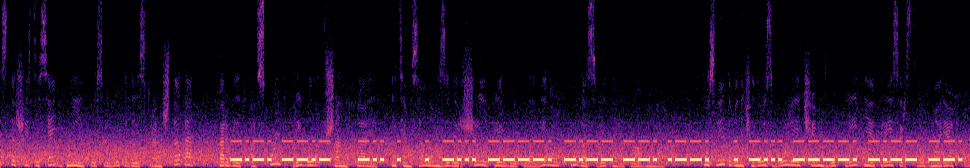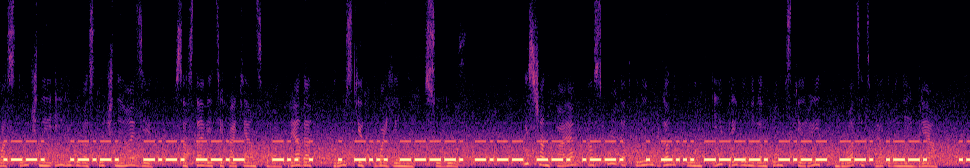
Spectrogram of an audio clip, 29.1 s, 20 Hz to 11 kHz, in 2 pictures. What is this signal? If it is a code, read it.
Morse code, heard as a keyed tone, hand-sent with a paddle, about 22 wpm, 600 Hz, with radio static and speech in Russian. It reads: CQ DE EB9YGP EB9YGP <AR> CQ DE EB9YGP EB9YGP …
